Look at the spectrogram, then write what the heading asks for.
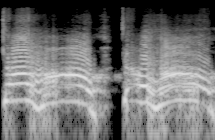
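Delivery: acted, very high screaming yell with home drawn out. Recalling a game watched with their dad: reenacting screaming at umpires. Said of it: "We were screaming at the umpires".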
